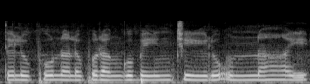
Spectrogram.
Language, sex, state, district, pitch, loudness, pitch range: Telugu, female, Telangana, Hyderabad, 205 Hz, -16 LUFS, 200-210 Hz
